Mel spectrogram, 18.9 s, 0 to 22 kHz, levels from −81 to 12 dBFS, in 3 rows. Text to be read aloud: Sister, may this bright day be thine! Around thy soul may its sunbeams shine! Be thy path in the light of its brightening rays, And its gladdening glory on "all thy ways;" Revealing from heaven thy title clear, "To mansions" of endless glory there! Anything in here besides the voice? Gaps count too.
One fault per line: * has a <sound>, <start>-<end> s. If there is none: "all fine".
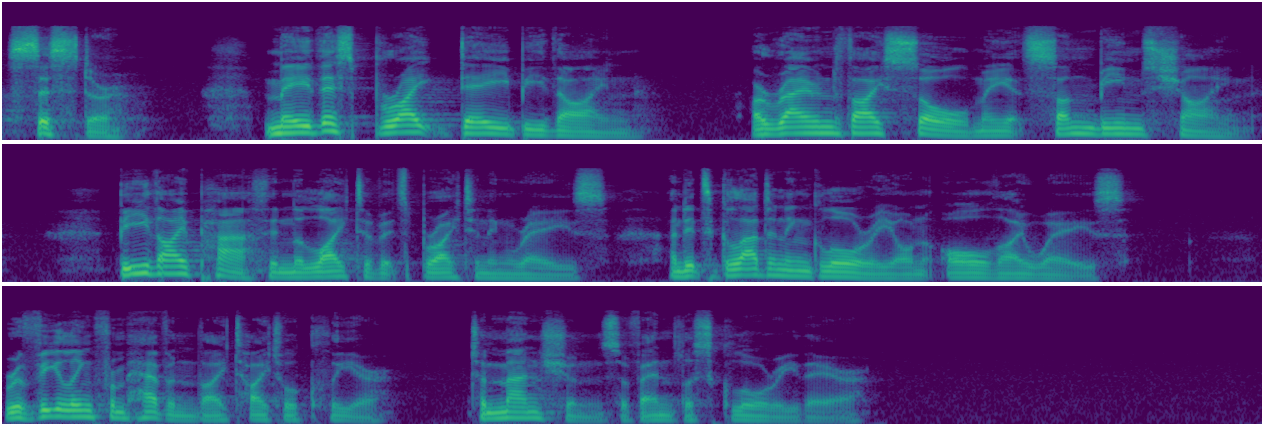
all fine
